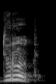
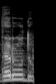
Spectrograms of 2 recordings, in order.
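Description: First: The first vowel is a 'u' sound. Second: The first vowel is not a 'u' sound. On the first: The speaker calls it right. "درود دال پر پیش ہے" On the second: The speaker calls it wrong. "لوگ درود بولتے ہیں"

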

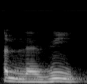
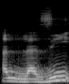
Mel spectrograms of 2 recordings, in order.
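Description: First: The middle consonant is a soft th sound. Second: The middle consonant is a buzzing z sound. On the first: The speaker calls it right. "এখানে জাল" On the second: The speaker calls it wrong. "আল্লাযী হবে না"

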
